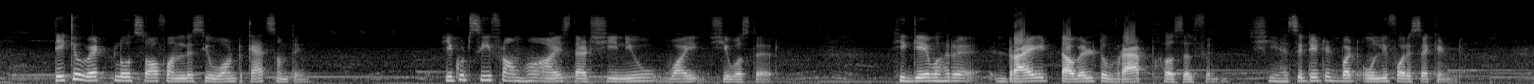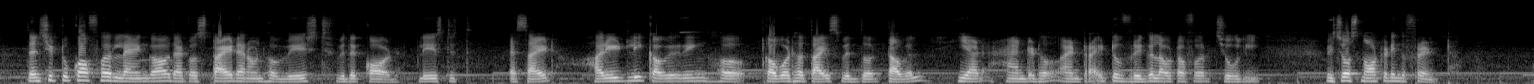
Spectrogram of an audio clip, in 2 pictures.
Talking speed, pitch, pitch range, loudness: 170 wpm, 140 Hz, 135-160 Hz, -19 LUFS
